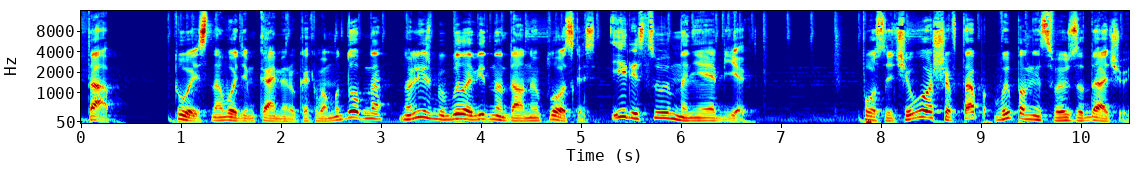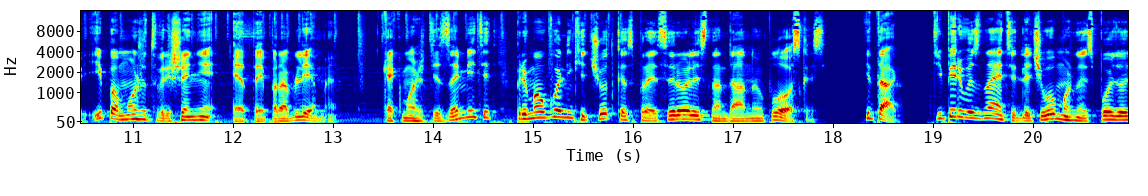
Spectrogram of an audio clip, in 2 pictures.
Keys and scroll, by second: 1.3 ctrl+z, 4.9 ctrl+shift+x, 10.9 f, 11.8 d, 13.5 space.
